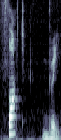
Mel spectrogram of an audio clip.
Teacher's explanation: For example, in thought, your tongue is jammed in between your teeth and then producing a stream of air. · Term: dental or interdental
